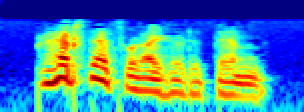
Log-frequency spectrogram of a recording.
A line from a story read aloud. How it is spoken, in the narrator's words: Arasham mumbled complacently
